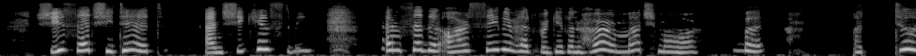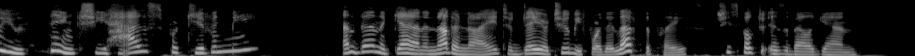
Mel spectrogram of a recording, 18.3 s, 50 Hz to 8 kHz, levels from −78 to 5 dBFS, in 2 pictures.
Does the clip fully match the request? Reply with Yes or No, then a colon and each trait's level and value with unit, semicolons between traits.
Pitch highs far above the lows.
Yes: wide, 8.8 semitones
